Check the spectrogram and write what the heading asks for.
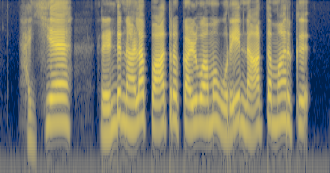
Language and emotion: Tamil, disgusted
